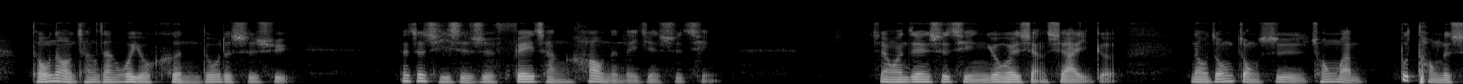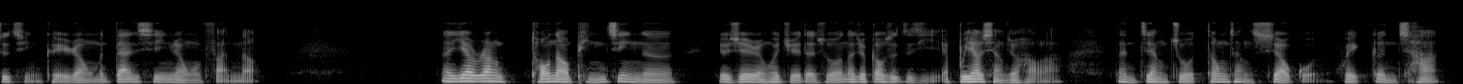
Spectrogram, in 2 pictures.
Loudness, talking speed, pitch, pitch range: -29 LUFS, 200 characters per minute, 110 Hz, 105-120 Hz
